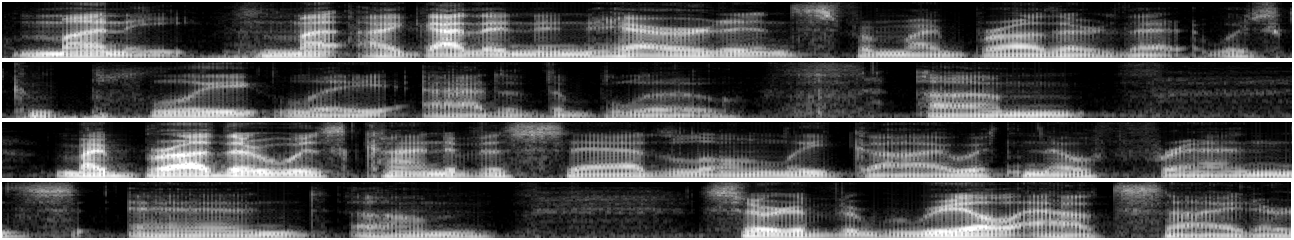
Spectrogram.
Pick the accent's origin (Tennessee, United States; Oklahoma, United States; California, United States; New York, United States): New York, United States; Long Island; I, I grew up in New York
